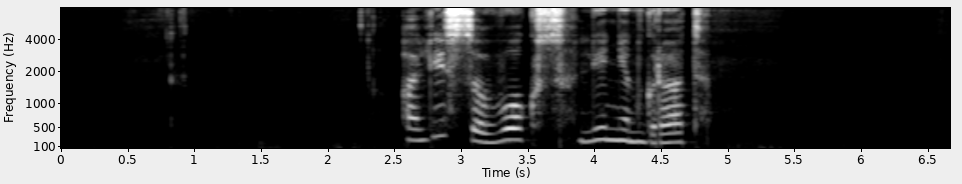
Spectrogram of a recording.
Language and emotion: Russian, neutral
